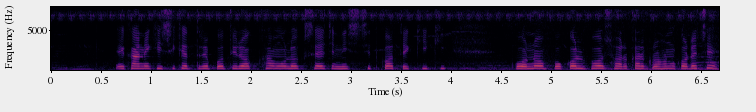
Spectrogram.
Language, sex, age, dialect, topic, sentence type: Bengali, female, 31-35, Jharkhandi, agriculture, question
